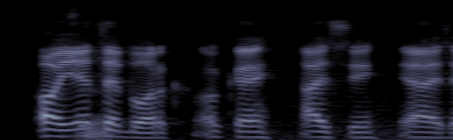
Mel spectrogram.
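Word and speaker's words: Göteborg: But yes, uh, Gothberg. Uh, oh, Yetorg. Okay, I see. Yeah, I see you. I see you on the map. It's pronounced Yborg.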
